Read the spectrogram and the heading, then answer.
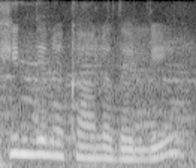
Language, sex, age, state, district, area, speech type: Kannada, female, 45-60, Karnataka, Dakshina Kannada, rural, spontaneous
